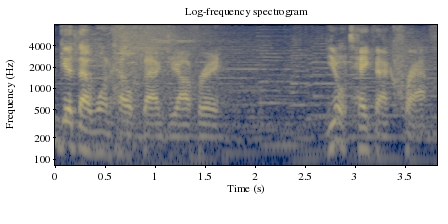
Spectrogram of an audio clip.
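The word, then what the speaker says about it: Geoffrey: yeah you get that one Health back gfre you don't take that crap from him also in case you're uh curious as to why I'm calling him giop and not Jeffrey or Jeffrey um there is voice acting in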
